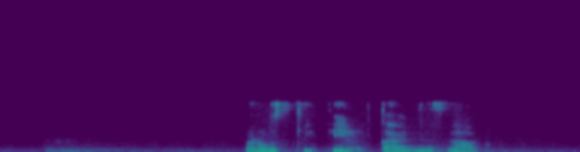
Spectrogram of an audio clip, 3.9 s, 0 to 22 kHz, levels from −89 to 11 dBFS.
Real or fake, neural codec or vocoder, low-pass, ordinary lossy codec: fake; autoencoder, 22.05 kHz, a latent of 192 numbers a frame, VITS, trained on one speaker; 7.2 kHz; none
